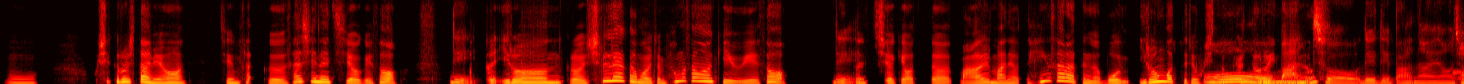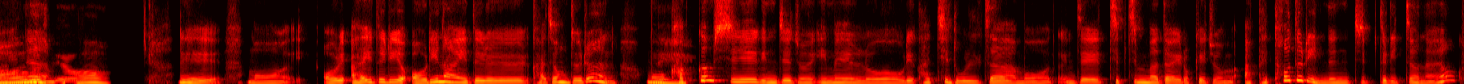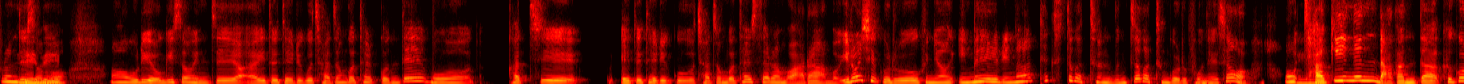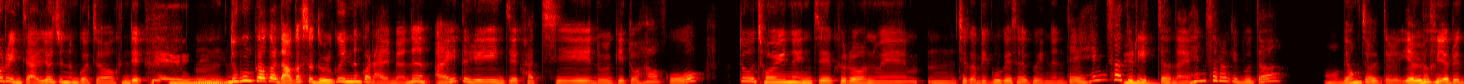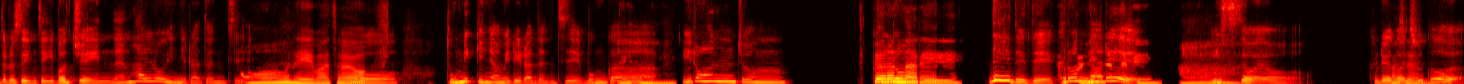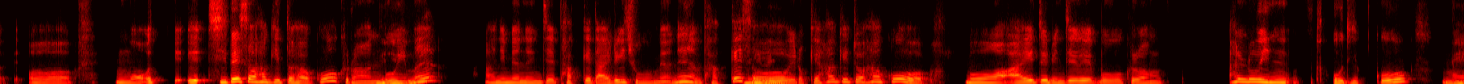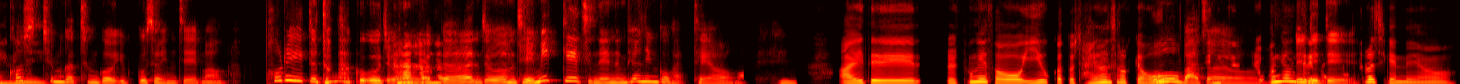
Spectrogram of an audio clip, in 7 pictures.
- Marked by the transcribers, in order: tapping; other background noise; teeth sucking; in English: "코스튬"; laughing while speaking: "퍼레이드도 하고"; laugh
- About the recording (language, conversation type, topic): Korean, podcast, 이웃끼리 서로 돕고 도움을 받는 문화를 어떻게 만들 수 있을까요?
